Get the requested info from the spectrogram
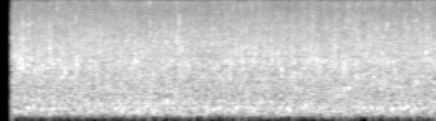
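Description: Steady sound of running water at a swimming pool, an even rushing with no breaks.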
